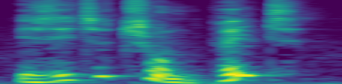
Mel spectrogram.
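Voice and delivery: put-on high, curious child voice; Peppa Pig. A narrator's reading. Peppa guesses at what she found, high and curious. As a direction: ask it high and wondering. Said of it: "says Peppa".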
